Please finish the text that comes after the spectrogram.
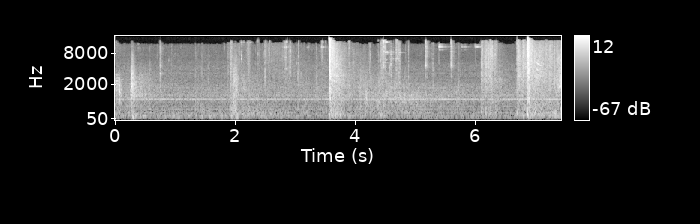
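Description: Battlefield 4 firefight with sustained gunfire throughout, sharp loud shots standing out near 0.5, 2, 3.6 and 6.8 seconds over a constant rumbling background of combat noise.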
